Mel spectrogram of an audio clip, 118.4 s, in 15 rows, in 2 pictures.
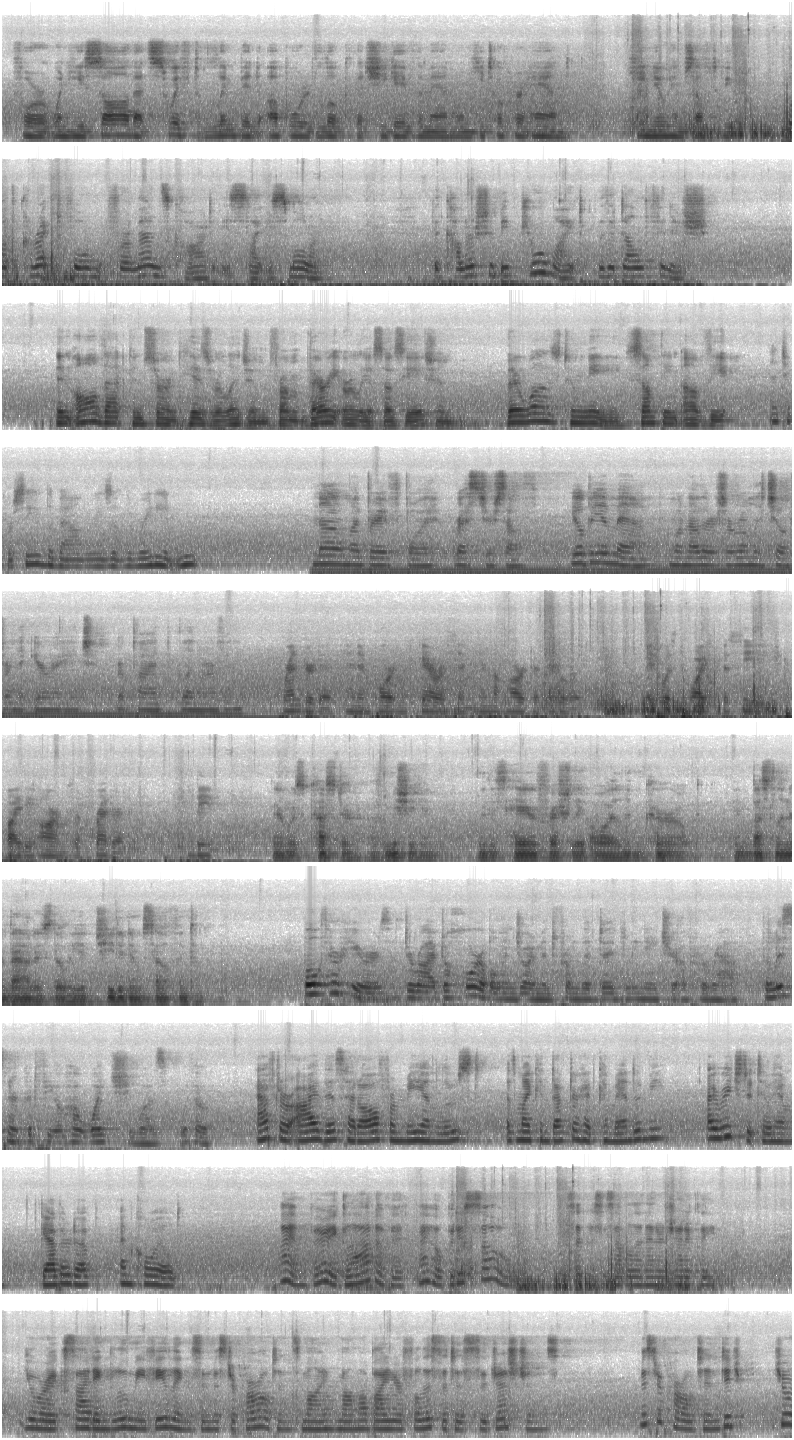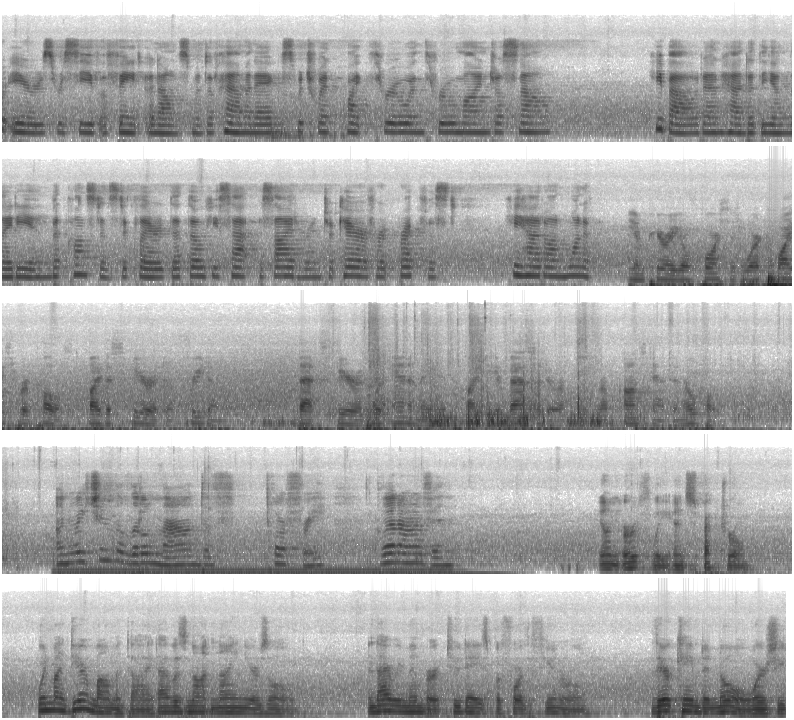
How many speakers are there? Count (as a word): ten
